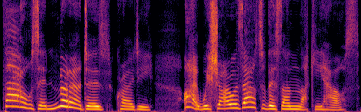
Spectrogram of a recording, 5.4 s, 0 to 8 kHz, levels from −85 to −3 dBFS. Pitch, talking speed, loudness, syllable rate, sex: 250 Hz, 145 wpm, -18 LUFS, 4.2 syllables/s, female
